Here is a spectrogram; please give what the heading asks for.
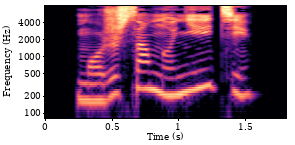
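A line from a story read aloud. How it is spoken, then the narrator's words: Curt angry retort. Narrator (Russian): сердито бросила через плечо Маринка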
